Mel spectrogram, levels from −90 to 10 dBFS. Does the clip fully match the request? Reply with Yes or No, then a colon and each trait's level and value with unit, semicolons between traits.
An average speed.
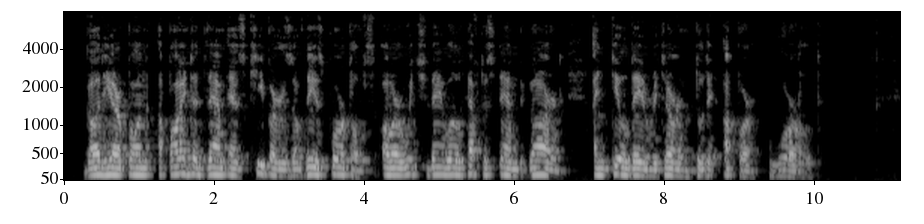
No: slow, 130 wpm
